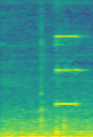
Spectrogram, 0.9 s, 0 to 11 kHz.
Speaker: And changing the settings is very simple. See, pulse mode 2, pulse mode 1, and maximum we can go is up to pulse mode 5.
